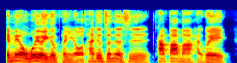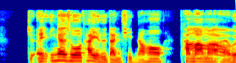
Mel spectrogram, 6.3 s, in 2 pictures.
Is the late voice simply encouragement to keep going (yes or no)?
yes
